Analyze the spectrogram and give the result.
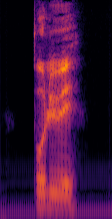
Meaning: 1. to pollute (create pollution) 2. to soil, to pollute (to defame)
- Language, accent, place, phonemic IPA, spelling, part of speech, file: French, France, Lyon, /pɔ.lɥe/, polluer, verb, LL-Q150 (fra)-polluer.wav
